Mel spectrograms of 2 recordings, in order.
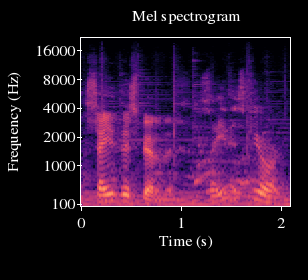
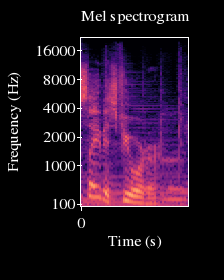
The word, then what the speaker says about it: Seyðisfjörður: Soon as we got ashore, I found somebody to pronounce it. Welcome into Lislands. And uh the name of this city is Sis Fjord. Welcome to Iceland. That's Sis Fjorder.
